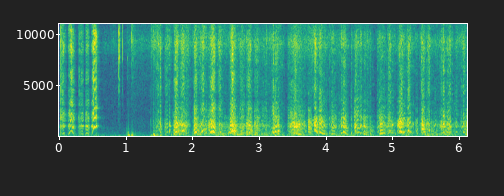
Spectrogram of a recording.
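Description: Fingertips and short nails scratch a closed silver HP laptop lid near the logo. The result is a rough, dry, rasping scratch in quick, irregular strokes with a bright, hissy top, pausing briefly near the start before continuing steadily.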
